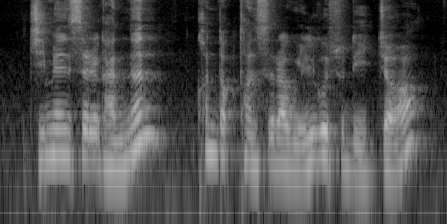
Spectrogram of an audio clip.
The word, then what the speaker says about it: 지멘스: 혹은 더 많이 쓰는 건 이제 S라고 쓰고 지멘스라고 읽습니다.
